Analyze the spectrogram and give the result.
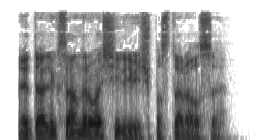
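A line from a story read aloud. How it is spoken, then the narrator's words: Grumbling. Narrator (Russian): проворчал Зотов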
